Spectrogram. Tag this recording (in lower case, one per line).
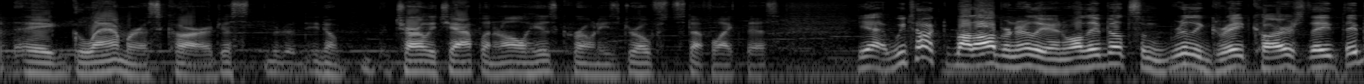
speech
